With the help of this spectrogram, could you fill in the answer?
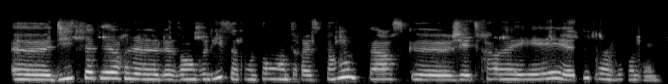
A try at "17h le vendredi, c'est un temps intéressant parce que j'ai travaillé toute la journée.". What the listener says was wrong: Lovely. Temps or heure?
